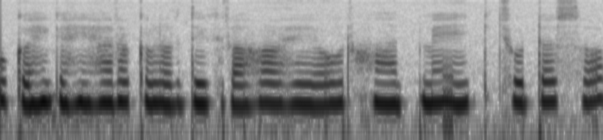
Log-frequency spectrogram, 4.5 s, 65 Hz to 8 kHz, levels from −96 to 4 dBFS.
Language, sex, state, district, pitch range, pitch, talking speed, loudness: Hindi, female, Chhattisgarh, Sukma, 225-240 Hz, 230 Hz, 210 wpm, -13 LUFS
